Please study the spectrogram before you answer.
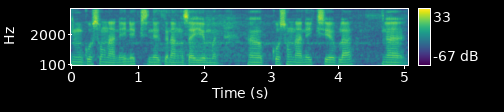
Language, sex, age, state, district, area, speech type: Bodo, male, 18-30, Assam, Chirang, rural, spontaneous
